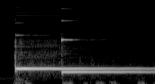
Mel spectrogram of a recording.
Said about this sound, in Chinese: 接着，莱西就照福奇的指示按下门铃，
